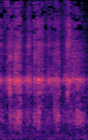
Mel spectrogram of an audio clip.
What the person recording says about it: I like to shake it until I hear the ice start to break up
